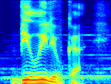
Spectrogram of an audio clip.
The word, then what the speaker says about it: Білилівка: І одразу, щоб ми правильно все вимовляли, наголос на другий склад. Білилівка. І річка там розставиться. Авже ж, Білилівка стоїть саме на річці Роставиці.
